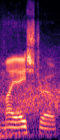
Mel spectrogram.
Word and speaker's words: maestro: guys i'm pretty sure the official pronunciation is maestro it's like mei and mai combined it's really funky so no it's okay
